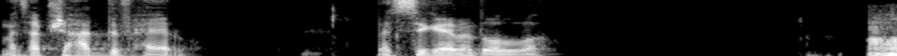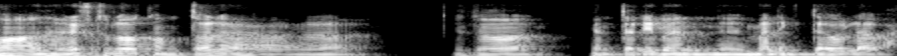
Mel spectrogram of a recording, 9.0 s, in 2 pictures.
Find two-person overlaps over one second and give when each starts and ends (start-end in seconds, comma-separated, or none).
none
